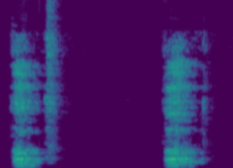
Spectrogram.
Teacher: থটা হচ্ছে মহাপ্রাণ এজন্য তার আগে কি আছে অল্পপ্রাণ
